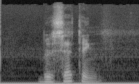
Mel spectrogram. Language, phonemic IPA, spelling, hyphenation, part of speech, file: Dutch, /bəˈzɛtɪŋ/, bezetting, be‧zet‧ting, noun, Nl-bezetting.ogg
- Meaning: 1. occupation 2. casting, the division of roles in a performance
